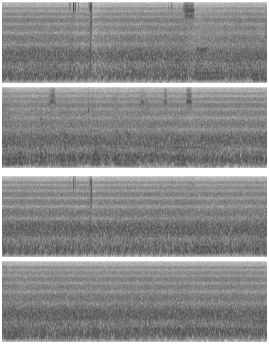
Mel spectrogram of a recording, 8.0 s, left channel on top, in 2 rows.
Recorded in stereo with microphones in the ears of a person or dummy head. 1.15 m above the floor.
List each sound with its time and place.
0.0 s running water: 10° right (ahead or behind)
1.0 s a crack: 30° left (ahead or behind)
2.7 s a man speaking: 75° left (ahead or behind)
